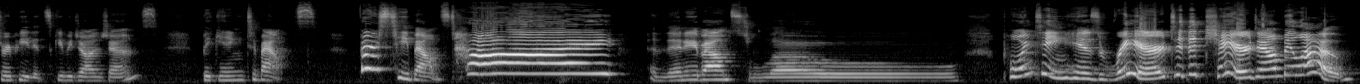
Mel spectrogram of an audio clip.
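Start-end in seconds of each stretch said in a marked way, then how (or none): 3.6-6.2 high, loud, long-held 'high'; bouncing high. A narrator's reading. 6.5-9.6 low, drawn-out 'low'; slow sinking voice, long low note; bouncing low. A narrator's reading.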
